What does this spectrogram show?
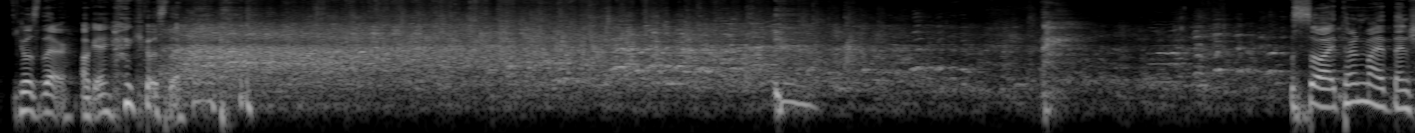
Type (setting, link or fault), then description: setting, live audience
